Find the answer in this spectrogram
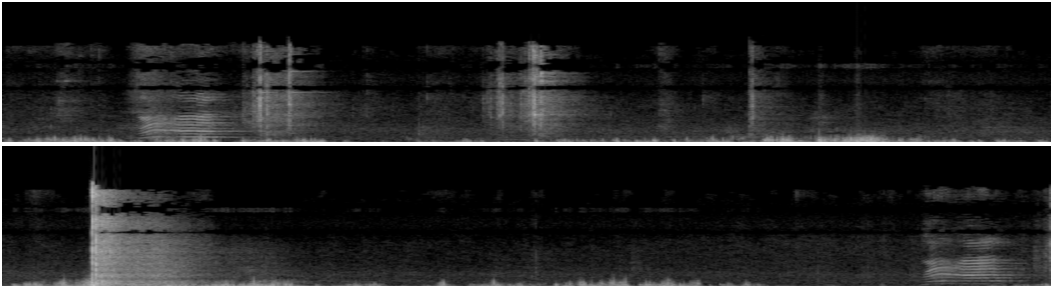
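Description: A single volley from a three-rifle honor guard firing party, fired as one sharp crack about halfway through, as part of a military funeral volley salute.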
